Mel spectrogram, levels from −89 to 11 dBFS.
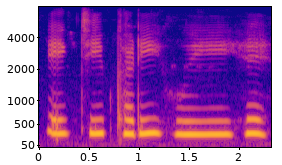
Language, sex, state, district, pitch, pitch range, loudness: Hindi, male, Madhya Pradesh, Bhopal, 295 Hz, 280-300 Hz, -11 LUFS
